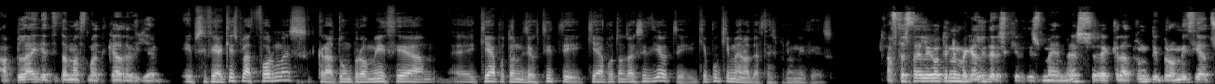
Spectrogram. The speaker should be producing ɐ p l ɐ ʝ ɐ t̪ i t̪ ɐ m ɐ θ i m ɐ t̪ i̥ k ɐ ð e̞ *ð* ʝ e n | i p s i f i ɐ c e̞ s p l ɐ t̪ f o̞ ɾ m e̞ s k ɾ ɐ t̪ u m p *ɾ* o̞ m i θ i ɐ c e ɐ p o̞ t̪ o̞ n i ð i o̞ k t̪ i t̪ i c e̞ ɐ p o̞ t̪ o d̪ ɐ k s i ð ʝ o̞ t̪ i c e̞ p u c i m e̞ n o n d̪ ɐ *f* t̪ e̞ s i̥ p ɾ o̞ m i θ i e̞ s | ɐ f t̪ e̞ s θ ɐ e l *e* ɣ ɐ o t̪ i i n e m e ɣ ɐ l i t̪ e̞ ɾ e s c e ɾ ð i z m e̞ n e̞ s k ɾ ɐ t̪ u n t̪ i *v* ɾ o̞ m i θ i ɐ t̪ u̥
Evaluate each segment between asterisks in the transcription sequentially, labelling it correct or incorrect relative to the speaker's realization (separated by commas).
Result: incorrect, correct, correct, correct, incorrect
